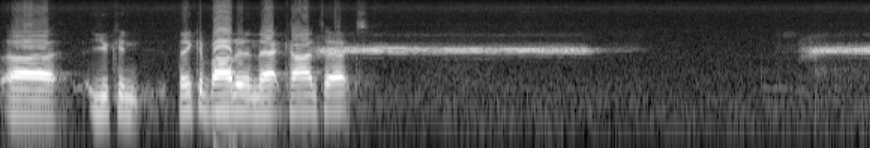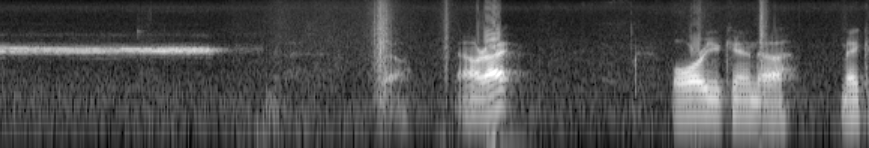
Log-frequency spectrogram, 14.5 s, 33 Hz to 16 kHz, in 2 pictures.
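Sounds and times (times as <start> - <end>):
speech: 0.0 - 3.2, 11.1 - 11.6, 12.8 - 14.4
Fowler's toad breeding call: 2.4 - 5.4, 6.4 - 9.5.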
